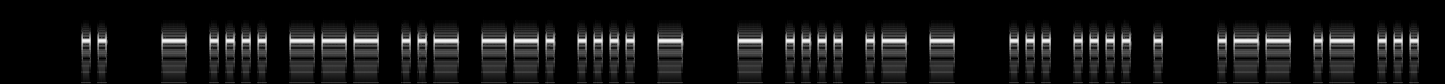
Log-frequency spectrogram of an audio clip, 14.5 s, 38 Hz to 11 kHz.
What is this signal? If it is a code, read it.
Morse code, heard as a keyed tone, about 15 wpm, 700 Hz. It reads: I THOUGHT THAT SHE WAS
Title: Sentences from Top 1000 Words - Review Part 3 - 15wpm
